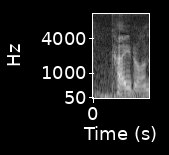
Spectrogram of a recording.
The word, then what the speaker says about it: Chiron: with a centaur called Chiron, or Chiron, depending on your English or Greek pronunciation of it, who was a great swordsman, but also known for his knowledge of medicinal healing.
